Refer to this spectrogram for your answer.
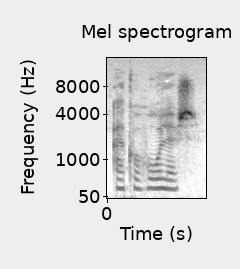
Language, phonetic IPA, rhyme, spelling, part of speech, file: German, [alkoˈhoːlɪʃ], -oːlɪʃ, alkoholisch, adjective, De-alkoholisch.ogg
- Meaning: alcoholic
